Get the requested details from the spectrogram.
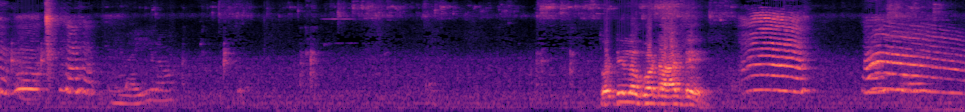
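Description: A baby cries loudly nearby, in short bursts.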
